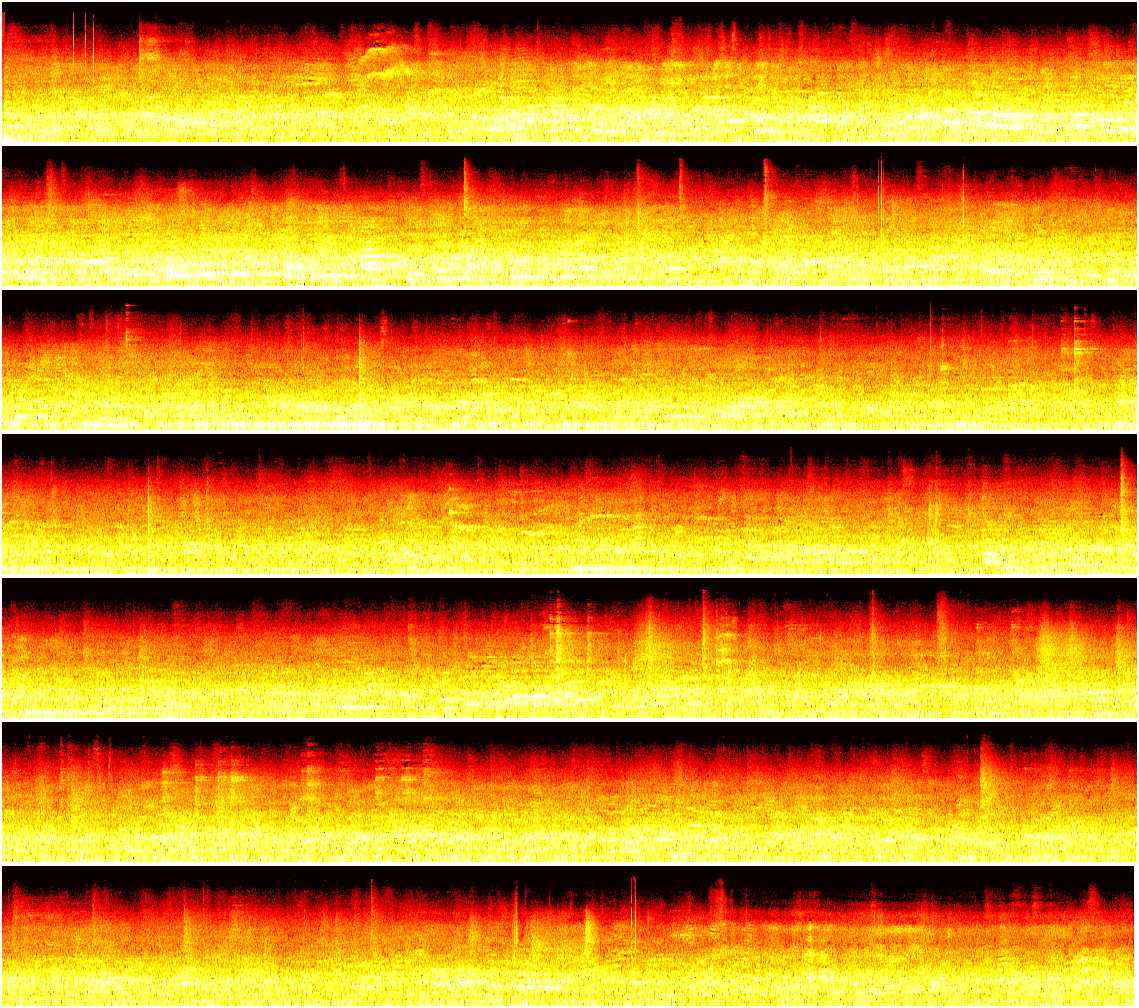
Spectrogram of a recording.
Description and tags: walking on the piano floor at mall.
